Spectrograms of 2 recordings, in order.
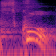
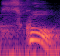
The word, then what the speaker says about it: school: E pra finalizar, o H, muitas vezes ele não é pronunciado em alguns casos depois do C, do G ou do R. Por exemplo, a palavra school, que é muito famoso, escola, school. Repara, depois o H ele simplesmente é ignorado, é o som de S-C-O-O-L.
